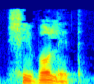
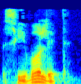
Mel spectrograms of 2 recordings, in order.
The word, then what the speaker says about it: Shibolet: Si él respondía que no, le obligaban a pronunciar la palabra Shibolet, pero él decía Sibolet, porque no podía pronunciar correctamente.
